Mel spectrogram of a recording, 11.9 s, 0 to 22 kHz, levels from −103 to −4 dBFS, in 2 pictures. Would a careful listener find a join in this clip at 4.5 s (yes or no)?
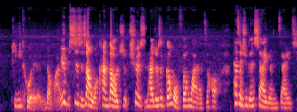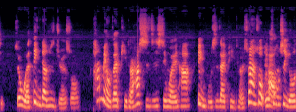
no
